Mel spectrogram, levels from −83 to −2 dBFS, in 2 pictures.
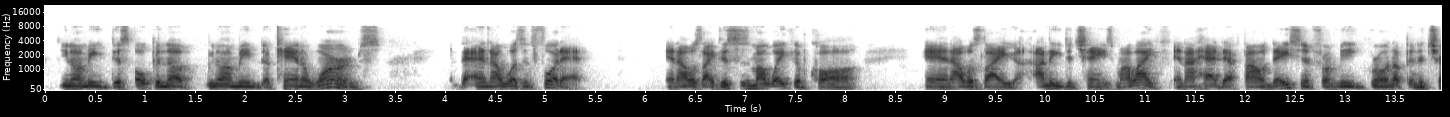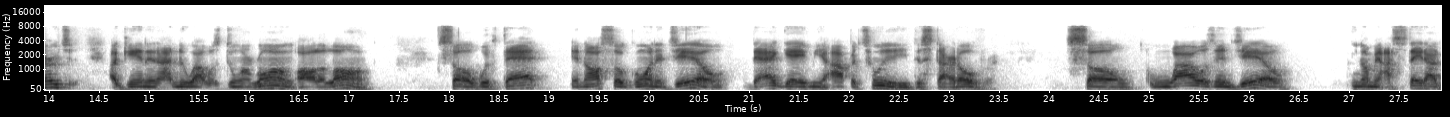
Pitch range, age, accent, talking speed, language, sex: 85-100 Hz, 30-49, American, 200 wpm, English, male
